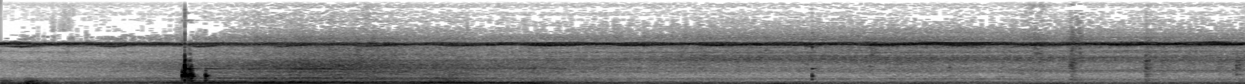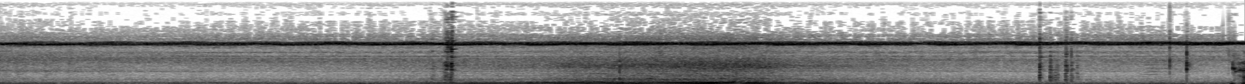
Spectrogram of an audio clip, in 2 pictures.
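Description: Crickets trilling steadily on one high pitch, with a sharp knock about two seconds in and a lighter click near the end.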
